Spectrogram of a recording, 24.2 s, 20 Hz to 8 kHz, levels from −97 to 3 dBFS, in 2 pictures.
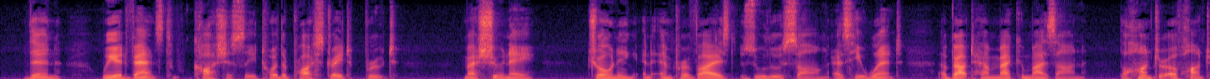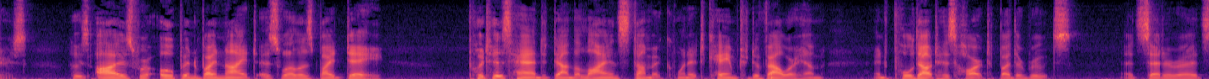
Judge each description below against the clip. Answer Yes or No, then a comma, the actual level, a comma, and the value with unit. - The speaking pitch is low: Yes, low, 120 Hz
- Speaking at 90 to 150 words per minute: Yes, average, 145 wpm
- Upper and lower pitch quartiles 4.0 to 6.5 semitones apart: Yes, average, 4.9 semitones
